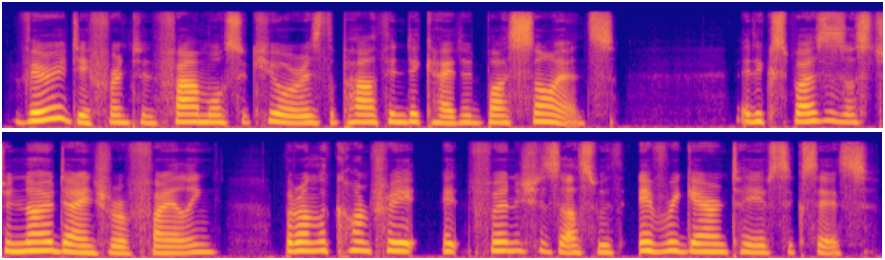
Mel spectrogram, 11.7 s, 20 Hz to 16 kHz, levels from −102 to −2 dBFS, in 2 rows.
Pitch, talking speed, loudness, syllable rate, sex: 215 Hz, 165 wpm, -19 LUFS, 5.3 syllables/s, female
